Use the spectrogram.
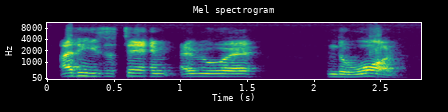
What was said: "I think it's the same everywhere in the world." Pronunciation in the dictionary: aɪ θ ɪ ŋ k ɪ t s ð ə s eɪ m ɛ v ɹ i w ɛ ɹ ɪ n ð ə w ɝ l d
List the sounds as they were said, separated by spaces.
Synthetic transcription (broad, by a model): aɪ θ ɪ ŋ k ɪ t s ð ə s eɪ m ɛ v ɹ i w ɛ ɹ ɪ n ð ə w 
